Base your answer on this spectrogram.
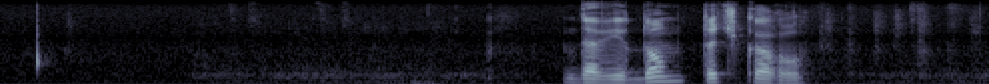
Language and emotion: Russian, neutral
